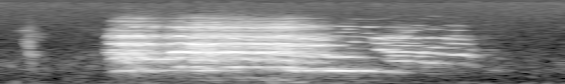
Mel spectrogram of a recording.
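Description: A rooster crows once, a single drawn-out cock-a-doodle-doo of about two seconds, clear but somewhat distant and alone.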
